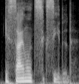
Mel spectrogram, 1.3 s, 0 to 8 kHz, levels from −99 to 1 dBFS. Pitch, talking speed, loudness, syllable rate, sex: 95 Hz, 135 wpm, -19 LUFS, 6.4 syllables/s, male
